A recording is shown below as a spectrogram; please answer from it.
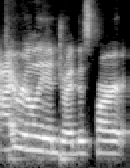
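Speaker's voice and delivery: ordinary talk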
